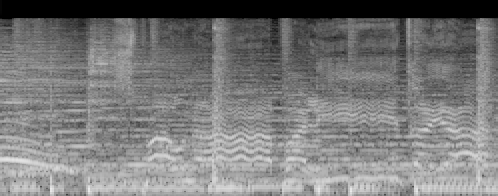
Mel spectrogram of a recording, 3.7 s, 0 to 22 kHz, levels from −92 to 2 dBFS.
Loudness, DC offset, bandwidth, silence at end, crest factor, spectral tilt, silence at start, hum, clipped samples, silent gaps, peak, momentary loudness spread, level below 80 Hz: -14 LUFS; under 0.1%; 16 kHz; 0 s; 14 dB; -4 dB/octave; 0 s; none; under 0.1%; none; 0 dBFS; 3 LU; -30 dBFS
